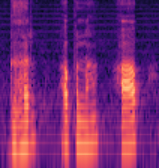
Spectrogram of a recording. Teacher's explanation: इस प्रकार के शब्दों को केवल मुख से ही बोला जाता है। इनकी ध्वनि केवल मुख से निकलती है, ना कि नाक से। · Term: निरानुनासिक स्वर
